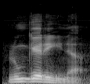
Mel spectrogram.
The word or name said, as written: lungherina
